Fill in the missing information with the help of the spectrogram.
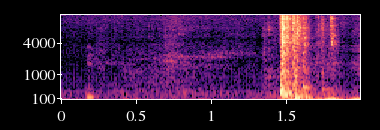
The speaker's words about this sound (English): Okay, here, let me close the door. Let's try this again.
